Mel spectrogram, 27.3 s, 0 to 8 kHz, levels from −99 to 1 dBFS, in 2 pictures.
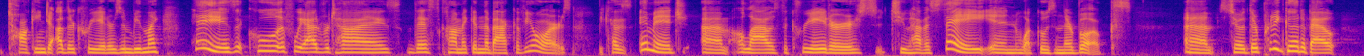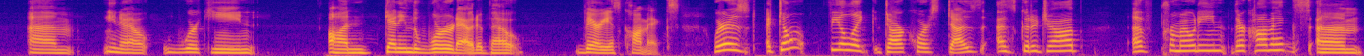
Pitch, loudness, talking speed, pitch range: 200 Hz, -17 LUFS, 160 wpm, 185-245 Hz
